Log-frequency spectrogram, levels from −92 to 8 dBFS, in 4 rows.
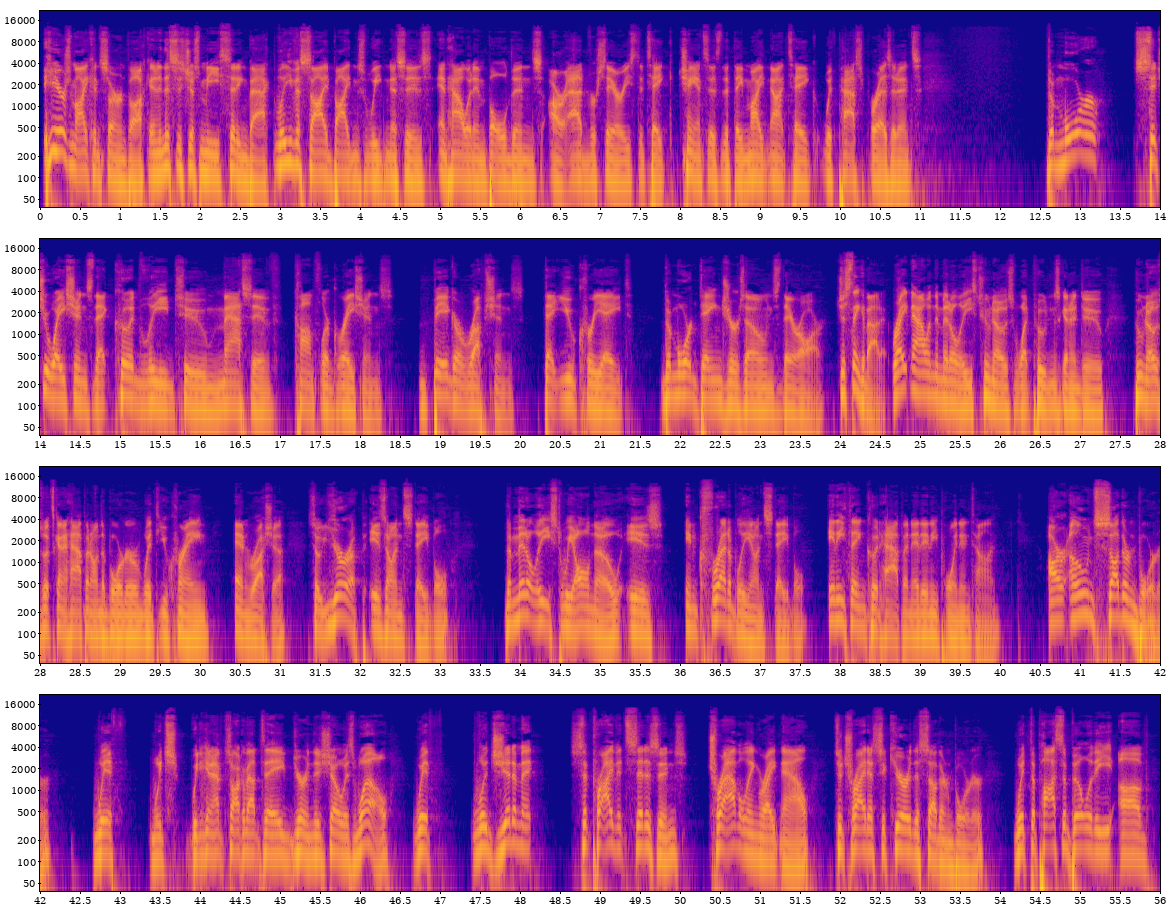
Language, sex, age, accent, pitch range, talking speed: English, male, 40-59, American, 90-125 Hz, 150 wpm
